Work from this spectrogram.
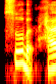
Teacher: হা আওয়াজটা গলার ভিতর থেকে বের করতে হবে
